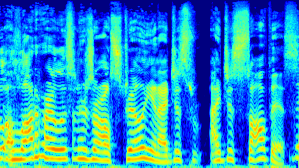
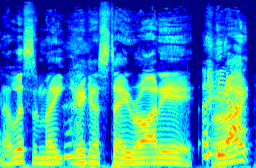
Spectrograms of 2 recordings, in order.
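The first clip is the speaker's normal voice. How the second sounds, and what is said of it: Bad put-on Australian accent. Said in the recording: “My terrible Australian accent. ... It's not your worst accent.”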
